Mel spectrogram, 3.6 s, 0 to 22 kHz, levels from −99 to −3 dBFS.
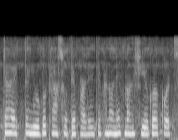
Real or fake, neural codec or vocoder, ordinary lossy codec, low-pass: fake; codec, 24 kHz, 3 kbps, HILCodec; none; 7.2 kHz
